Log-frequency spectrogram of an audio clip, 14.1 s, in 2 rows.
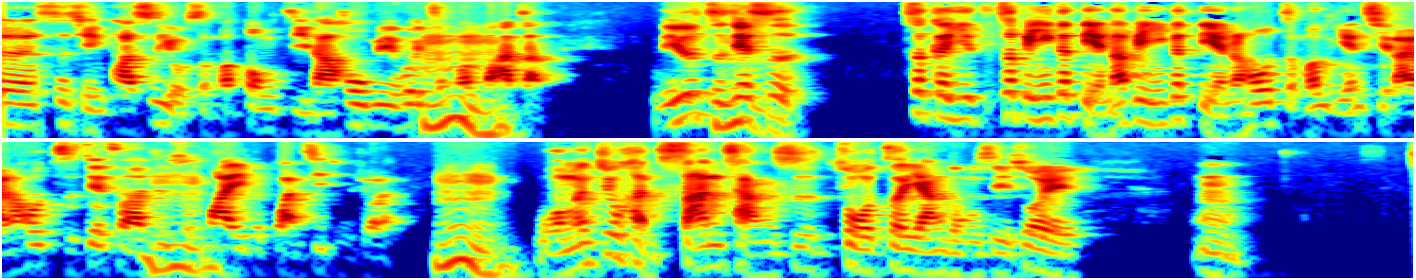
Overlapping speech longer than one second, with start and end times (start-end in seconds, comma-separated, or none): none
